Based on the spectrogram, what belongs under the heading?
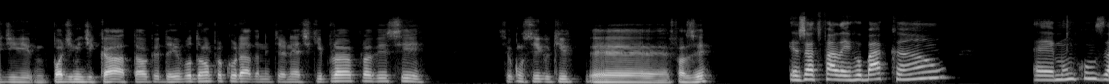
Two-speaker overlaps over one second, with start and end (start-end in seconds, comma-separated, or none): none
